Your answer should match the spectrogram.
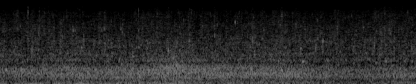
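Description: Steady trickling, flowing water, with faint droplet-like ticks over it.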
